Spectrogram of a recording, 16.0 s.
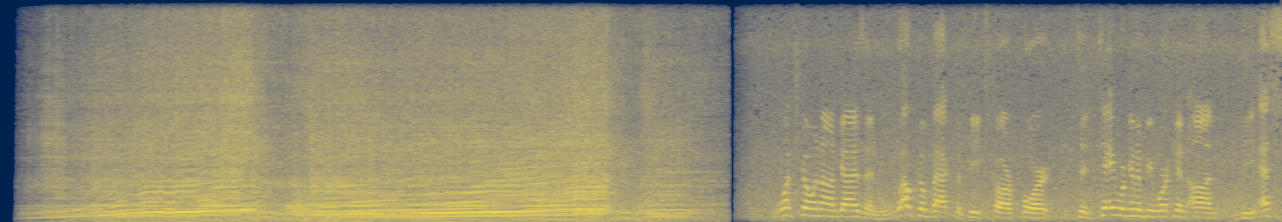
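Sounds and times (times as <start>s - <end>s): car engine accelerating hard: 0.2s - 9.1s.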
